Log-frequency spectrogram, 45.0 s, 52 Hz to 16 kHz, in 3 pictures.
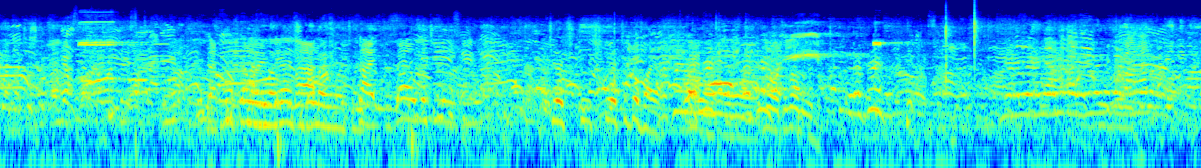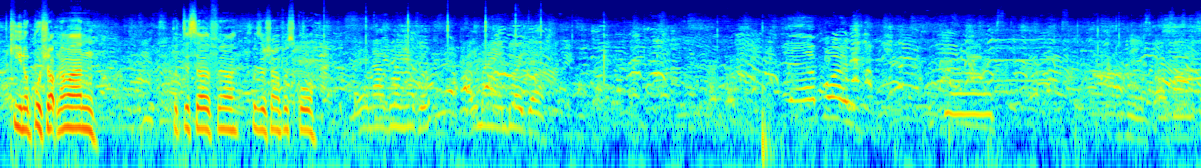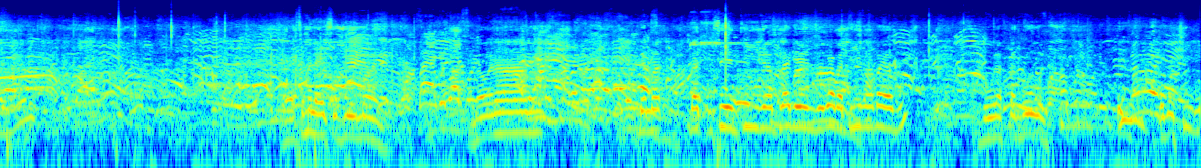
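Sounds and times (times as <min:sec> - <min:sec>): spectators chattering: 0:00.0 - 0:45.0.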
